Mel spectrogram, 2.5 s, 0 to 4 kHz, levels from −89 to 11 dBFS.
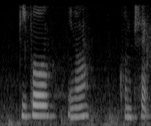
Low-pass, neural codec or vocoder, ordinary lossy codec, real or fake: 3.6 kHz; codec, 24 kHz, 3.1 kbps, DualCodec; none; fake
